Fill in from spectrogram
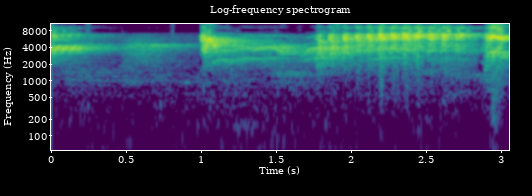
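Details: Orange-headed thrush song used as a training recording for caged birds: sustained high whistled phrases with a sudden bright burst, then a long trilled, warbling passage ending in a sharp high note.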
